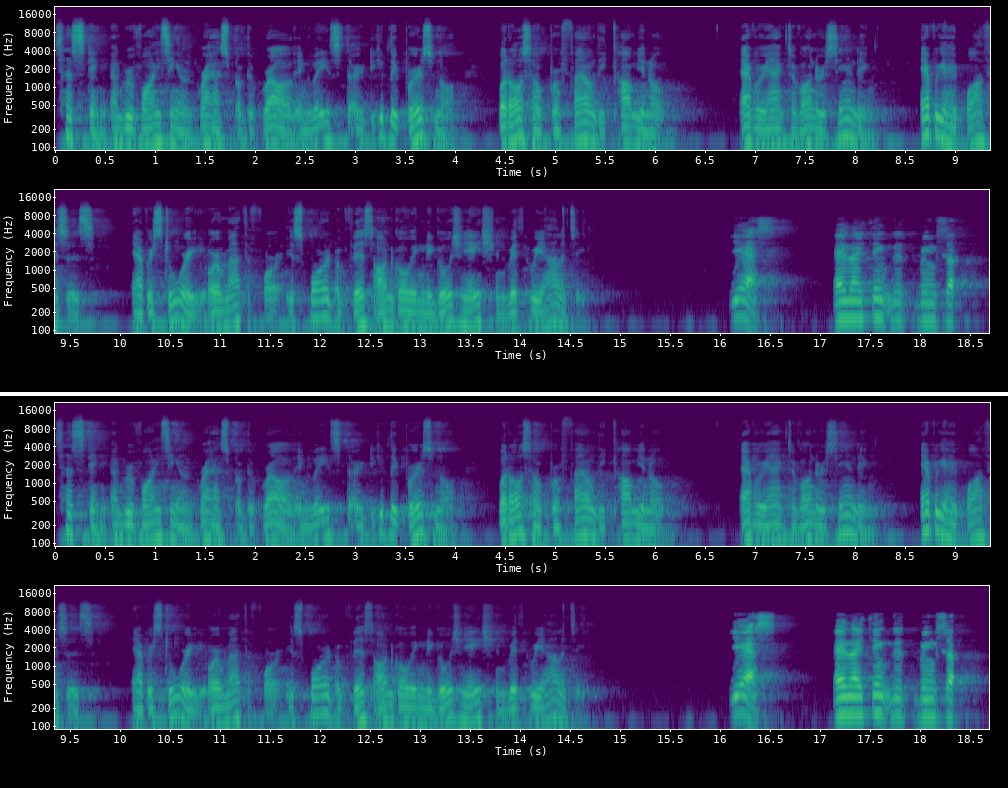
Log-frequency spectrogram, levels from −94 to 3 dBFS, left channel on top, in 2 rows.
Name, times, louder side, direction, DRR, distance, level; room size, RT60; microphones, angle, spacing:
voice 1, 0.0-4.0 4.4-6.1 6.9-8.2 8.7-9.7 10.1-14.6, left 2 dB, 35° left, 12 dB, 1.2 m, -37 dB
voice 2, 16.1-16.5 17.1-18.3, right 4 dB, 85° right, 14 dB, 1.0 m, -31 dB
28.5 x 18.5 x 8.4 m, 0.76 s
head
